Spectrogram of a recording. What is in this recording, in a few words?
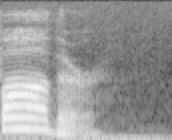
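"father", English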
